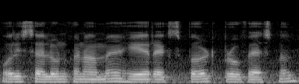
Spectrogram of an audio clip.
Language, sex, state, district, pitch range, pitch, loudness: Hindi, male, Bihar, Gopalganj, 115-125 Hz, 120 Hz, -21 LUFS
